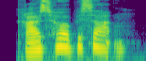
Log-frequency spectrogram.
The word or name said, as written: græshoppesang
